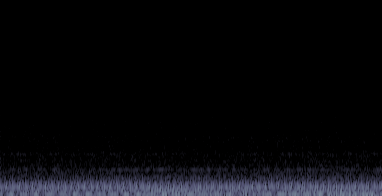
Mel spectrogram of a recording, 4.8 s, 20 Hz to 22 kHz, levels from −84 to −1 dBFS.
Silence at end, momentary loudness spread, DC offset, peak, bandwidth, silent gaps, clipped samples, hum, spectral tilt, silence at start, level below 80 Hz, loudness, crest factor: 0 s; 2 LU; under 0.1%; -34 dBFS; 16 kHz; none; under 0.1%; none; -7.5 dB/octave; 0 s; -50 dBFS; -50 LUFS; 12 dB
